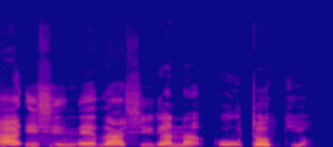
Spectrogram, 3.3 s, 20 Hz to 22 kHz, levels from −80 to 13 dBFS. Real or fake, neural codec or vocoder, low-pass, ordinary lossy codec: fake; vocoder, 48 kHz, 128 mel bands, Vocos; 19.8 kHz; none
